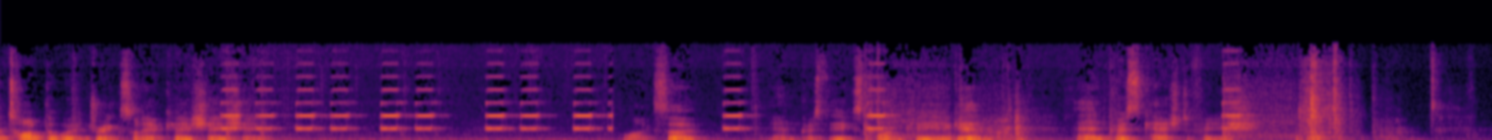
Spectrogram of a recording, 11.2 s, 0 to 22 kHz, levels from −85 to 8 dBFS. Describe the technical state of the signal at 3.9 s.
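At 3.9 s the signal carries a doubled audio track, running from 1.31 s to 4.59 s. A second copy of the same sound trails the original by roughly a third of a second, at about 5 dB lower. The copy is full-band and dry, with no decay or room colour. It is likely a second capture through a slower path, or two copies held out of step. The echo appears and vanishes abruptly at the span's edges.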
